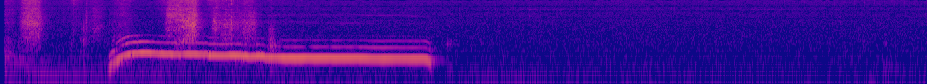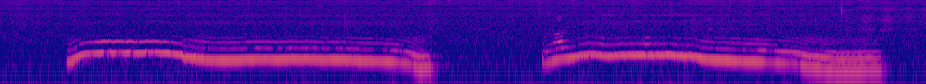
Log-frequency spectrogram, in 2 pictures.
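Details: Domestic cat meowing indoors; three long, drawn-out, even-pitched yowls of about three seconds each, separated by pauses, with a clatter at the start.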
